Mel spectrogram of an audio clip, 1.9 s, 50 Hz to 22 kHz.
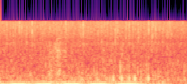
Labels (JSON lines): {"label": "biophony, squirrelfish (Holocentrus)", "recorder": "SoundTrap 300"}
{"label": "biophony", "recorder": "SoundTrap 300"}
